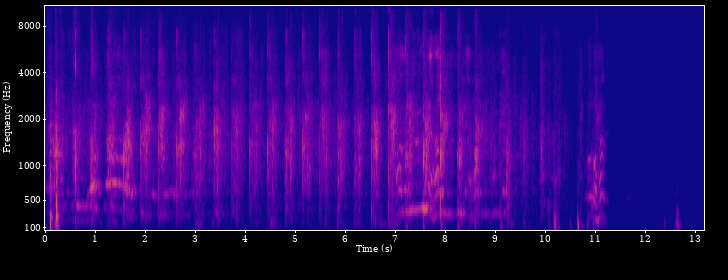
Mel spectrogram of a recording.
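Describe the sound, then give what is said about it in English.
A crowd claps in a steady, rapid rhythm for about eleven seconds, answering a morning sermon's call to clap their hands unto the Lord. Scattered voices and a few calls rise over the applause before it stops abruptly, leaving near silence. “Oh, if you believe that this morning, would somebody clap your hands unto the Lord?”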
